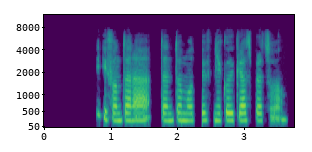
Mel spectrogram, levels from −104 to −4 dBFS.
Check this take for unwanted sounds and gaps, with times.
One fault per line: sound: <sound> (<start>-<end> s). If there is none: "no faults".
sound: dropout (2.3-2.4 s)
